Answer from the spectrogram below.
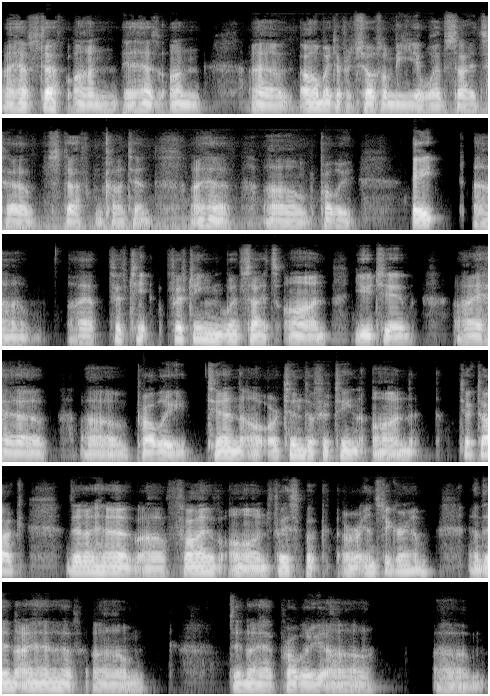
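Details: Adult man who says he has an audible speech impediment, with disfluent speech; speech impediment.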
